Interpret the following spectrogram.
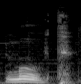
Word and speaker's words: moved: agrega la terminación ed, aunque solo se pronuncia la d, así que se dice moved, moved, y lo puedes usar en ideas como The car moved slowly, el coche se movió lentamente.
